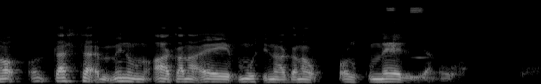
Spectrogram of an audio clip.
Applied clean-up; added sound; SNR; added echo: neural mask model Resemble Enhance denoiser.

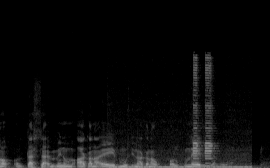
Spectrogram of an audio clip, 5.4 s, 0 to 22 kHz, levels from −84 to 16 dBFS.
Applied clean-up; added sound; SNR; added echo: none; Vehicle horn, car horn, honking; 3 dB; none.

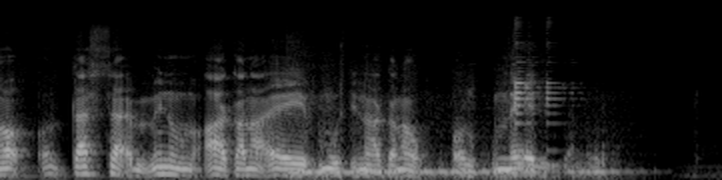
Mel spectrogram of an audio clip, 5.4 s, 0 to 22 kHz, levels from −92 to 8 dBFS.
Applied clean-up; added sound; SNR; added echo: neural mask model RNNoise.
